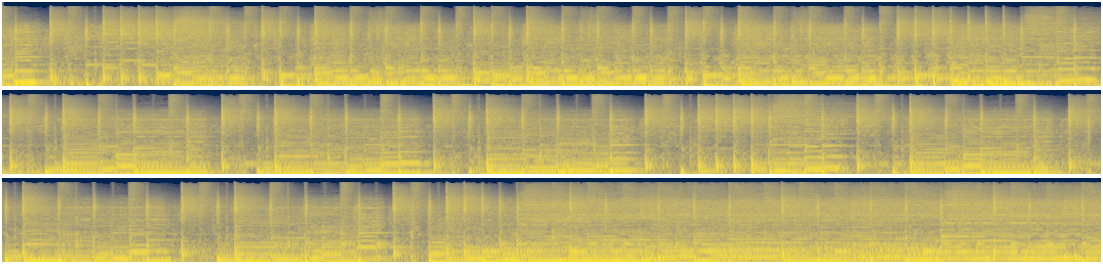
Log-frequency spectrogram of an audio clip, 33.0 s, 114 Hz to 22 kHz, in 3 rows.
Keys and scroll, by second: 5.1 ctrl+-, 5.9 ctrl+-, 6.1 ctrl+=, 7.2 Delete, 7.5 ctrl+a, 8.1 ctrl+g, 9.0 ctrl+z, 10.0 ctrl+0, 14.3 shift+t, 14.4 g, 14.5 e, 14.9 r, 17.5 Down, 18.5 Up, 18.7 Down, 19.0 Up, 19.3 Down, 21.4 ctrl+a, 26.6 ctrl+0.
